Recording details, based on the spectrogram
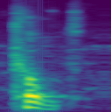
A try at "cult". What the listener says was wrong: Cult with a L sound.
